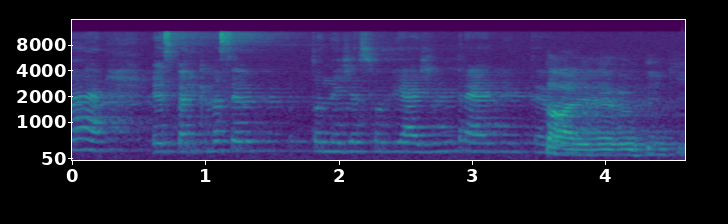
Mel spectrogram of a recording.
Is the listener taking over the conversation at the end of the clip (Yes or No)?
Yes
